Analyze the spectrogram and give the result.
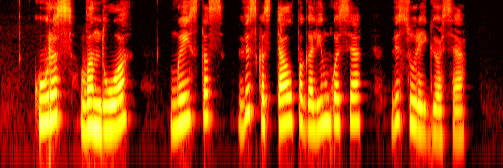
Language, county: Lithuanian, Utena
